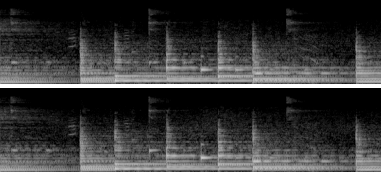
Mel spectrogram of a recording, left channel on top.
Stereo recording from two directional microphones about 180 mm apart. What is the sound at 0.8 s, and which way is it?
Music, centre (ahead or behind).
